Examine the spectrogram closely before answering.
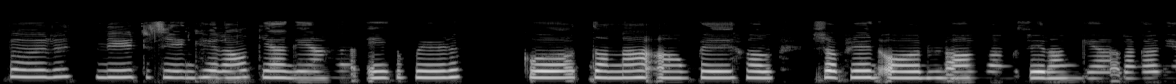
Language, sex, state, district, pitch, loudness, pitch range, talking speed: Hindi, female, Chhattisgarh, Bastar, 310 Hz, -20 LUFS, 300-320 Hz, 120 wpm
